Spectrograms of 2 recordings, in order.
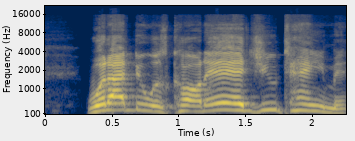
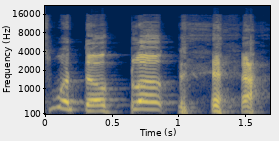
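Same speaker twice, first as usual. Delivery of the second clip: laughing disbelief; 7 semitones higher, much slower than usual. Real, not acted. Laughing at viewer.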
